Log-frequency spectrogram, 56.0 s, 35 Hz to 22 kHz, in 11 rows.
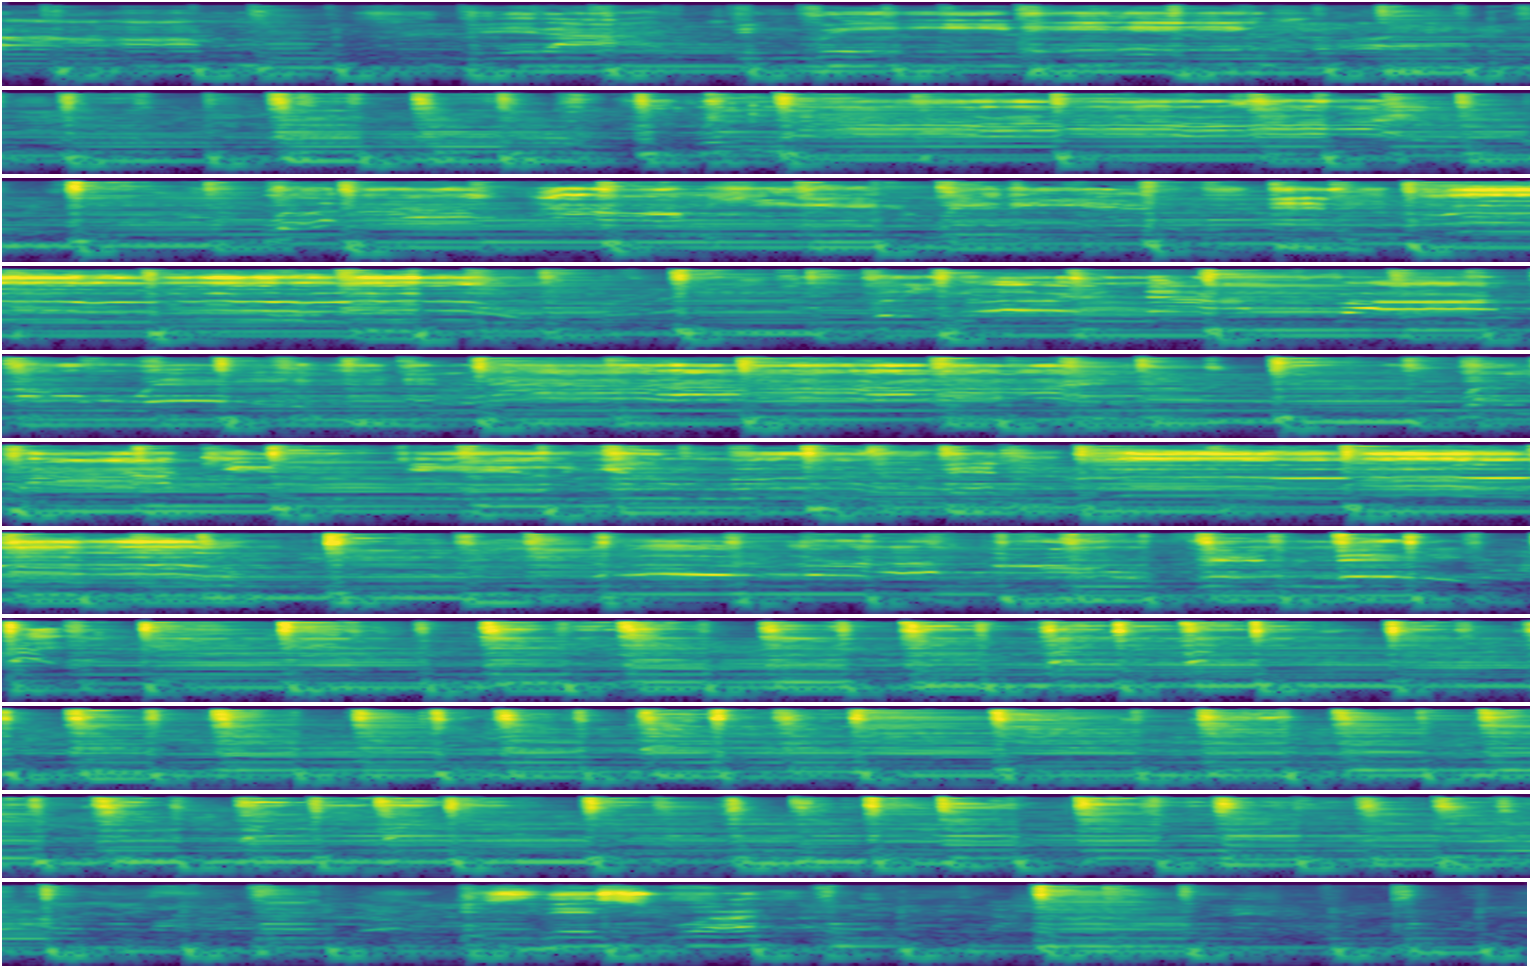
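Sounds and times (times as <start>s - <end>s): man singing: 0.0s - 43.2s, 44.1s - 56.0s
acoustic guitar strumming: 0.0s - 56.0s.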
